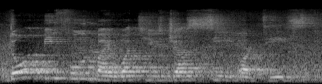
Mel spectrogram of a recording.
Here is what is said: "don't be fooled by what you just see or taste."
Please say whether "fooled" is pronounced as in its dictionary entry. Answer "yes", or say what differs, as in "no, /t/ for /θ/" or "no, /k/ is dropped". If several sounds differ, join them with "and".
no, /l/ is dropped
